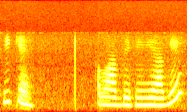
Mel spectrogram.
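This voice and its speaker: Indian woman teacher, slightly high voice, slow and patient grammar lesson, phone-quality audio with faint hiss. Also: vocal fry. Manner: patient, explains step by step with frequent "है ना?" checks.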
